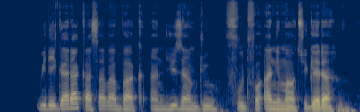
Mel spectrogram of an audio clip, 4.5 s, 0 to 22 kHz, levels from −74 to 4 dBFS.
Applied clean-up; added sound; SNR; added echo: none; none; none; none.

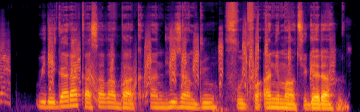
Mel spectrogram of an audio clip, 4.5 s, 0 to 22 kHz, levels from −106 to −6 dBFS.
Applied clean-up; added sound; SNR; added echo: neural mask model Resemble Enhance denoiser.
